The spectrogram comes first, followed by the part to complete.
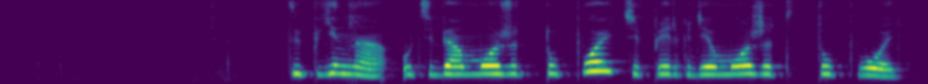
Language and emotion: Russian, angry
